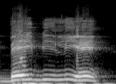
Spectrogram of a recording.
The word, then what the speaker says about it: Babilier: Baby. E de ateliê, Lier, Baby Lier.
